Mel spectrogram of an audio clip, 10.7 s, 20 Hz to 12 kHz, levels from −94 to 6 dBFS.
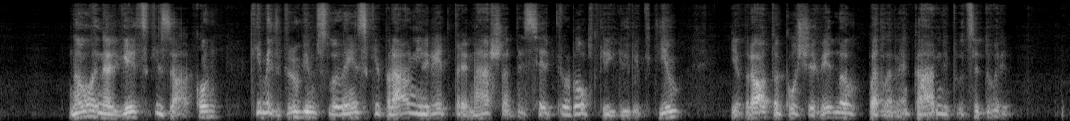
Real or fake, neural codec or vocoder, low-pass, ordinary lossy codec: fake; codec, 24 kHz, 1.5 kbps, HILCodec; 10.8 kHz; none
